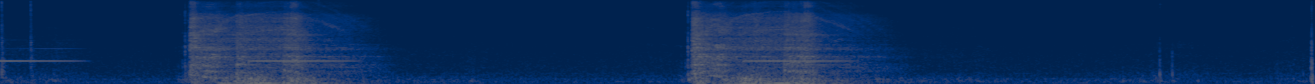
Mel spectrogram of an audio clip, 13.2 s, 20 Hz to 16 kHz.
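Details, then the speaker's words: Jeep WK/XK 3.7L V6, hot restart about five minutes after shutdown: two long bursts of cranking that never catch. The fault never occurs when the engine is cold; the owner diagnosed the crankshaft position sensor and replaced it. "I stopped by the store grab something real quick five minutes come back in and basically she makes that horrible noise and she won't start so the sort of like intermittent start"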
